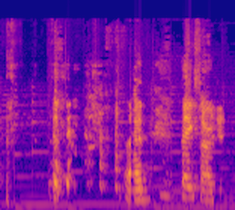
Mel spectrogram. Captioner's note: laughs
